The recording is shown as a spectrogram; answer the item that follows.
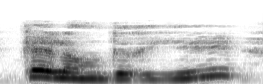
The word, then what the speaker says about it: calendrier: le calendrier le calendrier je ne prononce pas le R calendrier le GAN le GAN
